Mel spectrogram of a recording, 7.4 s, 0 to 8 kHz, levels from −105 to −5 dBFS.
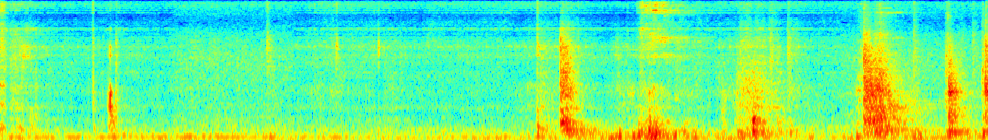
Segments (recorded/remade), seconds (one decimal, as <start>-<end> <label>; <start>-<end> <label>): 0.0-1.3 remade; 1.3-2.2 recorded; 2.2-6.3 remade; 6.3-7.4 recorded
